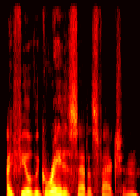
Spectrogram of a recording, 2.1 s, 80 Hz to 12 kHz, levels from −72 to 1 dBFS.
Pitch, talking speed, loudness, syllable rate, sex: 150 Hz, 140 wpm, -18 LUFS, 4.7 syllables/s, male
